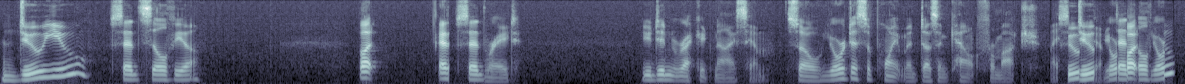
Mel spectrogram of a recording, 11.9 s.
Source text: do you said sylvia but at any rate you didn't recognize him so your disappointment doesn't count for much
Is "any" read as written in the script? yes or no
no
